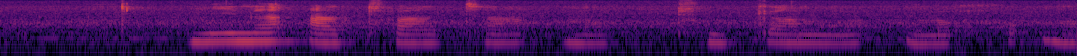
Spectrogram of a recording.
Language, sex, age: Northern Sotho, female, 18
